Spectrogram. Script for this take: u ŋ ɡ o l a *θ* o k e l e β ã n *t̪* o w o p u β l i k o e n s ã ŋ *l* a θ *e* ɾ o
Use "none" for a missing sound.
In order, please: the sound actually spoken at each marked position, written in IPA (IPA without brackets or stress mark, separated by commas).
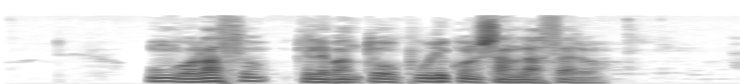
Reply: θ, t̪, l, a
